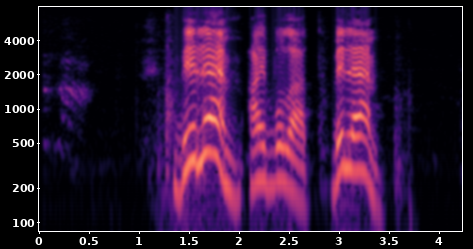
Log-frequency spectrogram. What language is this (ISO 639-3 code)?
bak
